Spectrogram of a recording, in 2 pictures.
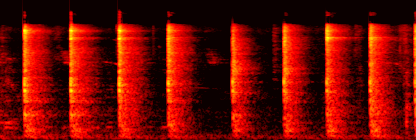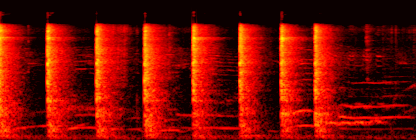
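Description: Steady run of about seventeen sharp blows, a little over two a second, each ringing briefly before the next. A short held voice-like tone sounds near the end.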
